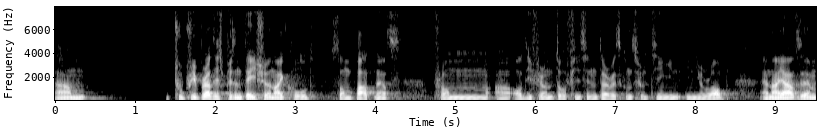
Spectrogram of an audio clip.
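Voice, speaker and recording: A man with a French accent speaks at a fairly low pitch with fairly even intonation, in a very clean recording with a silent background. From France. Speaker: management consultant. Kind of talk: conference presentation. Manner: hesitant, many fillers.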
